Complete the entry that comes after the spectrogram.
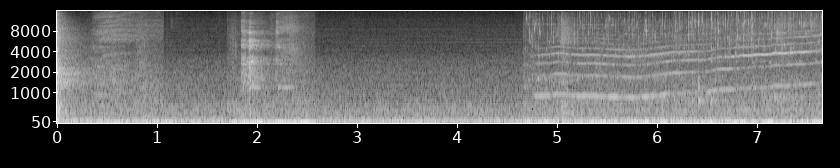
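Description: Beer being pulled from a cask-ale hand pump into a glass. From about five seconds in, the pour rises steadily in pitch as the glass fills, over a steady low hum.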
